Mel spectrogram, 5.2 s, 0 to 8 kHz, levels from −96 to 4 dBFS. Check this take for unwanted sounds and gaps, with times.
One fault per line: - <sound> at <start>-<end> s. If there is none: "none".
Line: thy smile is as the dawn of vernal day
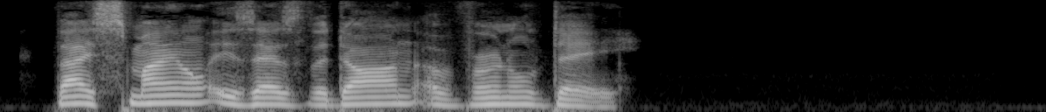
none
